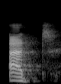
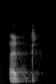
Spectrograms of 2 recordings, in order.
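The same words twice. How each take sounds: First: The word is said in its full form. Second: The word is said in its reduced form.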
